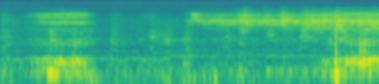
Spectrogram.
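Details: Napping Shiba Inu at home, said to be dreaming, gives a soft throaty snore followed by quieter rasping breaths; a thin whistle and a sharp click break in near the end.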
